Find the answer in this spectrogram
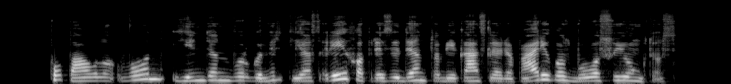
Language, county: Lithuanian, Vilnius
